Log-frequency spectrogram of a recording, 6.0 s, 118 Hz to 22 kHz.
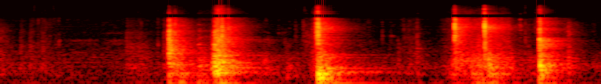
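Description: A series of about six sharp metal clunks and bangs with a short ring after each, the loudest and deepest about three seconds in. These are the steel door and hood panels of a 1940 Ford being shut, unlatched and lifted.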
